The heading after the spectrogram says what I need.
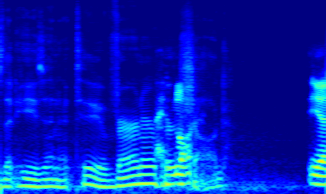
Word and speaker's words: Werner Herzog: Werner Herzog. Yeah, in German it's Werner Herzog.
